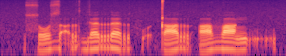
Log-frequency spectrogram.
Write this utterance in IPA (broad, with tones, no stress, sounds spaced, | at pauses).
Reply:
s o˩˥ z a̰˥ r ɡ ɛ˧˥ r ɛ˥˩ r f o̰˥˩ ʈ a˩˥ r ʔ a˩˥ v a˥˧ ŋ ṵ˥˧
